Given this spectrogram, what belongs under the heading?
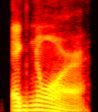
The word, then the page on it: ignore: American English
